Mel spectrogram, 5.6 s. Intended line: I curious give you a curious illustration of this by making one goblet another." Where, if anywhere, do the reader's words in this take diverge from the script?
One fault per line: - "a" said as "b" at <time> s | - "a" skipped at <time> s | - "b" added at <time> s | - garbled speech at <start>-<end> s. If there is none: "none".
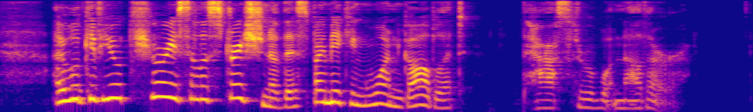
- "curious" said as "will" at 0.5 s
- "pass through" added at 3.9 s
